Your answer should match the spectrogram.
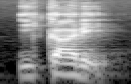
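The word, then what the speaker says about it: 怒り: 이유는 요거를 명사화 시켜서 분노를 말할 때 이때 발음은 이가리 이까리 오꼬이가 아니라 이갈이가 됩니다 분노는 이까리 뭐 분노를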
